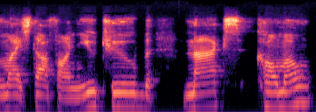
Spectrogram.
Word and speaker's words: Comeau: You can find some of my stuff on YouTube, Max Comeau, and Comeau is spelled Comeau, which is the French spelling, but basically you pronounce it just like you would Perry Como.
